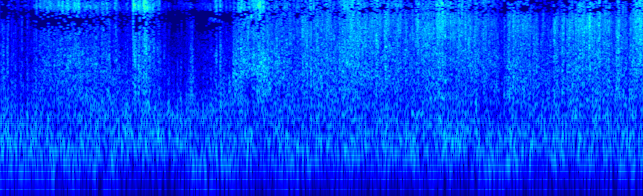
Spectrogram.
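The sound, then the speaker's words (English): Strong, freezing, gusting wind buffets the microphone during a hike straight up a hillside, a steady roaring rush with thick low rumble and gusty swells rising and falling throughout, loud with no voices. “I should probably like cut in like some of the audio that I have just from the sound of the wind.”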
